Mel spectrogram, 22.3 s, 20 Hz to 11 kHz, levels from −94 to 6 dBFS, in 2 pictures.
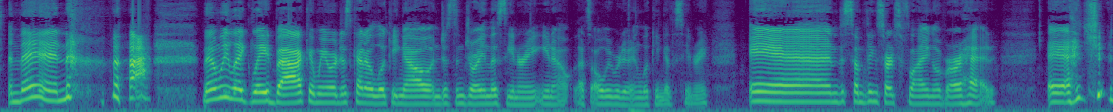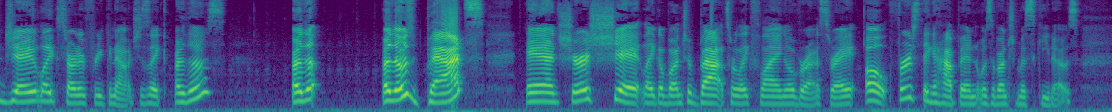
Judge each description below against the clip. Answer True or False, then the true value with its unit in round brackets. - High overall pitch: True (210 Hz)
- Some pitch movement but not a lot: True (4.8 semitones)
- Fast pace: True (210 wpm)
